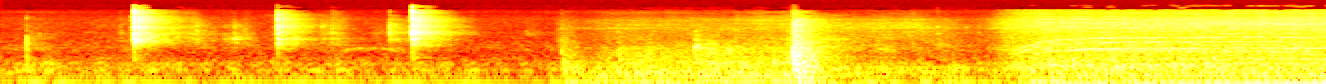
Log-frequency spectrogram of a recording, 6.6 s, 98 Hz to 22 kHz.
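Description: A few sharp clicks, then, about five seconds in, a small electric motor in a gauge 1 model locomotive's motorized track chassis starts up and runs with a steady whine and hum.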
